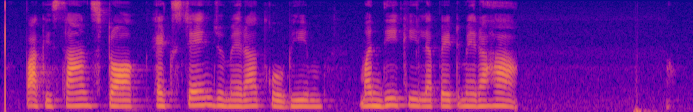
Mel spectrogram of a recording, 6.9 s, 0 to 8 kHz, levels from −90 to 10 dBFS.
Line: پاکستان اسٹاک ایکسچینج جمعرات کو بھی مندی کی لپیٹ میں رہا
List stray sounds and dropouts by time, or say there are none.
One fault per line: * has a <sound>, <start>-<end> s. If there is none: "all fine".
* has a thud, 6.3-6.6 s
